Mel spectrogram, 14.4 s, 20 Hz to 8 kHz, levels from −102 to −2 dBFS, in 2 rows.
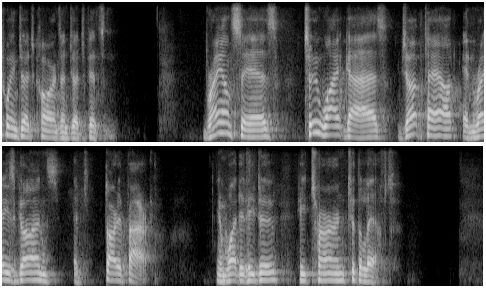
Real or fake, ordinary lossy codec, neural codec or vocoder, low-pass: fake; Opus, 16 kbps; codec, 16 kHz, 16 kbps, FunCodec, trained on Chinese and English, 50 frames a second; 7.2 kHz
